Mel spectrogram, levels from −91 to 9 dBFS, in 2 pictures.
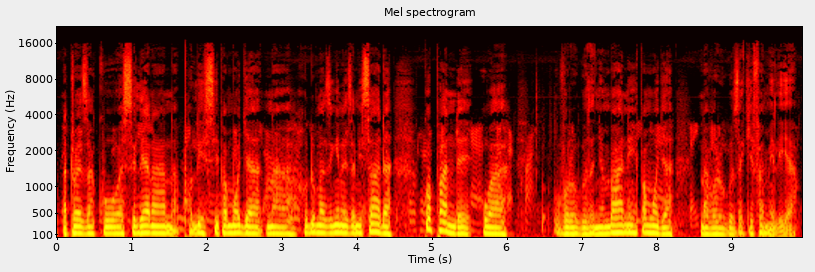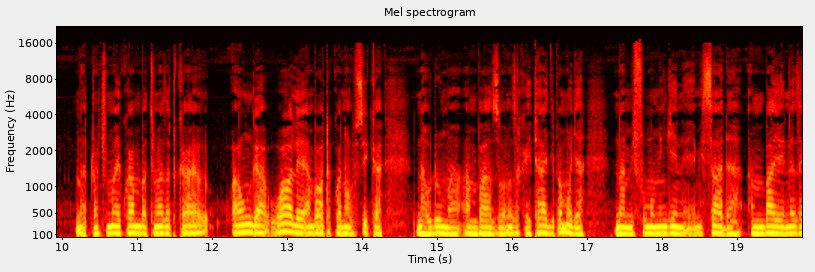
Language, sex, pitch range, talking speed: Swahili, male, 120-140 Hz, 130 wpm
